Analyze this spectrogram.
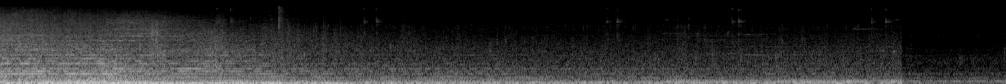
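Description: Triumphant game music plays loudly and fades out.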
